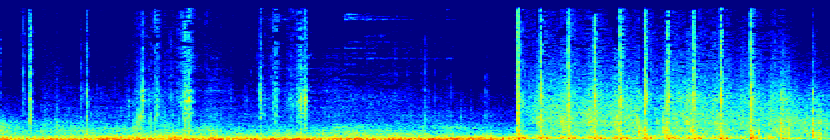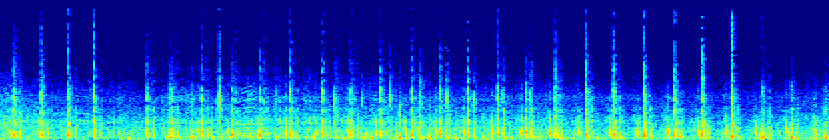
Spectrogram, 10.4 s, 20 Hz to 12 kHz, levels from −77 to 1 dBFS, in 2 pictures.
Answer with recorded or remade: recorded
